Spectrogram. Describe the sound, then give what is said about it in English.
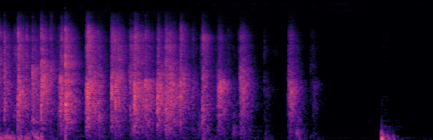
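A church audience claps hands together in a quick, uneven burst for about four seconds, then the clapping thins to a few scattered claps and stops, followed by a single soft thump. “You didn't clap your hands.”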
